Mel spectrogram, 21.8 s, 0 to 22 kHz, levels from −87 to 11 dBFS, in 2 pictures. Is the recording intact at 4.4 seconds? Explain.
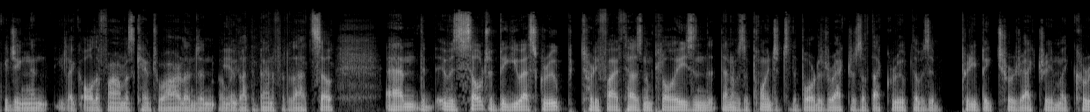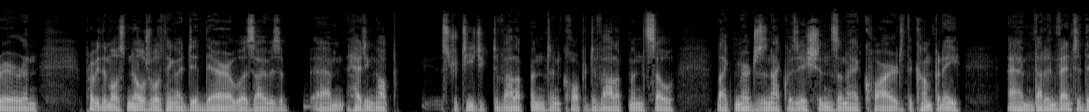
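No. At 4.4 seconds the speech carries overlap-add ripple, present throughout the clip. The audio was split into windowed frames and rejoined with an overlap that does not sum to a steady gain, so the level dips and recovers once per frame, roughly 40 times a second and about 11 dB deep. It sounds like a fast flutter or rough tremolo. A waveform shows a regularly scalloped envelope, and a spectrogram shows evenly spaced vertical striping.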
